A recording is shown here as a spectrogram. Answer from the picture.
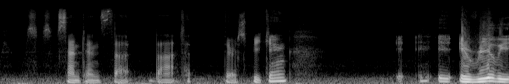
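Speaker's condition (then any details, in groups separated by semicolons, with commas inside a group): Stuttering; persisting into adulthood, no cure, managed, no family history, past blocks up to 30 seconds; always stutters, varies by day and week, no clear pattern, retimes breaths, Israeli Zoom support group; more when nervous, less when angry, tends not to block when singing, uncoordinated breathing contributes; repeated sounds, repeated words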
